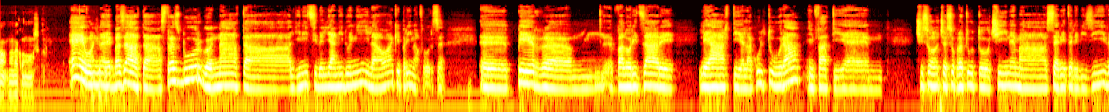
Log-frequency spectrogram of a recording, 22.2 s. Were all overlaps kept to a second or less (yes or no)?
yes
